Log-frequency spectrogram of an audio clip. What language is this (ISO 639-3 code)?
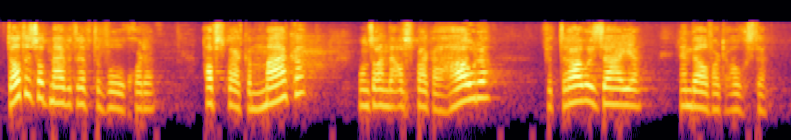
nld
